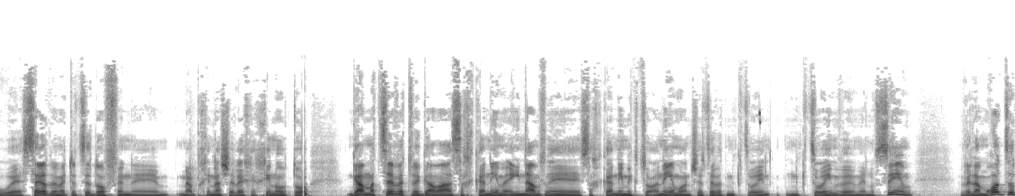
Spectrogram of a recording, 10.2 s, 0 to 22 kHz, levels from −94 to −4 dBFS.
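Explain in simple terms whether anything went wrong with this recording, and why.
Two things went wrong in this speech clip, both from damaged data in the compressed file.

At 3.02 s there's a corrupt frame muted. One chunk of the compressed stream got scrambled, the decoder couldn't make sense of it, and the player just dropped in silence instead. You hear the sound cut out abruptly for about 60 ms, then pick up again right where it should, so the timing doesn't drift. It's a quick gap, like a tiny hiccup.

At 7.59 s there's a corrupt frame decoded. This time the damaged chunk slipped past the decoder and got played as if it were fine. Because some of its numbers were garbled, energy landed at the wrong pitches for a split second. The result is a very short blip or squeak that doesn't belong to the speech.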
